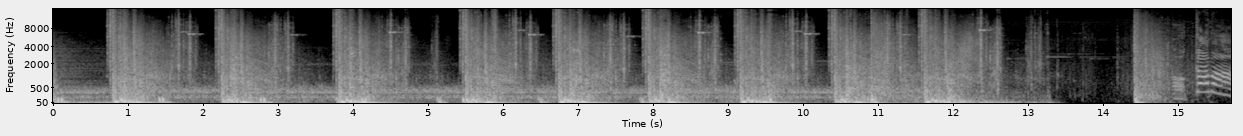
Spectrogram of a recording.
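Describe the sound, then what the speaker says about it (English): Gunshots from a bottle-shooting contest in Red Dead Redemption 2, about eight loud, evenly spaced shots with ringing decays, then a pause and one more shot, with voices talking in between. "The one who shoots the most bottles wins."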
